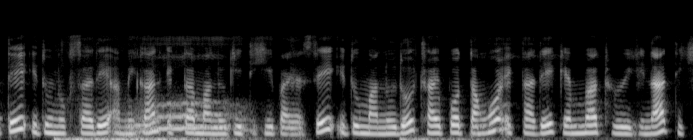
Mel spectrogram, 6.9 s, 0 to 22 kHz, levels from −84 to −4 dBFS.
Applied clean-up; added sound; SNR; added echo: neural mask model DeepFilterNet 3.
